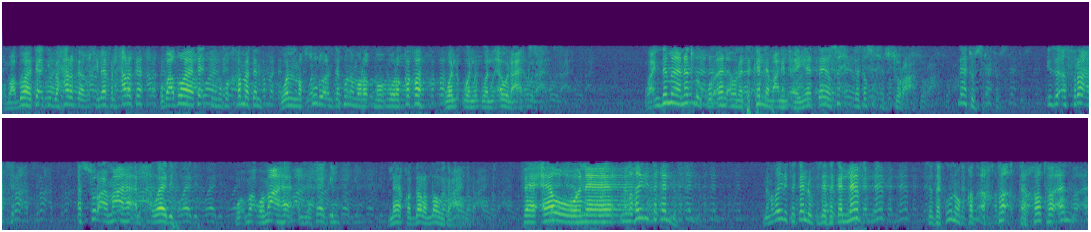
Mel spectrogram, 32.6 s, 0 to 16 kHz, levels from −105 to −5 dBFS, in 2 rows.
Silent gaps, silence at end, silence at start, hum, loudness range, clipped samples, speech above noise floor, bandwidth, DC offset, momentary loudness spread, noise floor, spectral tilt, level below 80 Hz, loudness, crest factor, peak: none; 0 s; 0 s; none; 9 LU; under 0.1%; 28 dB; 4.3 kHz; under 0.1%; 20 LU; -60 dBFS; -0.5 dB/octave; -68 dBFS; -31 LUFS; 24 dB; -10 dBFS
